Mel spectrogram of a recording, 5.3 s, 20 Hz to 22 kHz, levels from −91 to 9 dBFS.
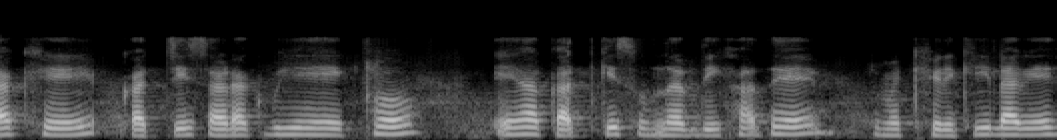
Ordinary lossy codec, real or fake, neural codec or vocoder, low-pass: none; fake; codec, 16 kHz, 2 kbps, X-Codec, HuBERT features, trained on LibriSpeech; 7.2 kHz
